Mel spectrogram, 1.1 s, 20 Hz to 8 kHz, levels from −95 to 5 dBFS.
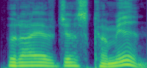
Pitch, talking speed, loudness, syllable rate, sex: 135 Hz, 325 wpm, -16 LUFS, 5.9 syllables/s, male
